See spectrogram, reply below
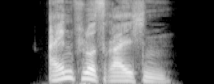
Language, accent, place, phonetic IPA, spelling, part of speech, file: German, Germany, Berlin, [ˈaɪ̯nflʊsˌʁaɪ̯çn̩], einflussreichen, adjective, De-einflussreichen.ogg
- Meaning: inflection of einflussreich: 1. strong genitive masculine/neuter singular 2. weak/mixed genitive/dative all-gender singular 3. strong/weak/mixed accusative masculine singular 4. strong dative plural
